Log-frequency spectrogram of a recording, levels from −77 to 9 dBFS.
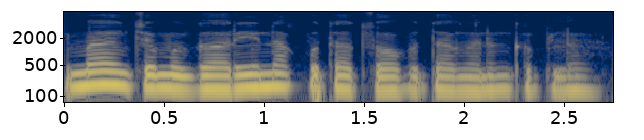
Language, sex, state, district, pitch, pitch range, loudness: Wancho, male, Arunachal Pradesh, Longding, 145 Hz, 135-155 Hz, -15 LUFS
